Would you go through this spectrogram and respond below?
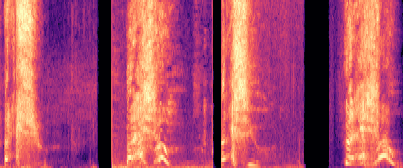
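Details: Wet sneeze compilation: four loud, explosive wet sneezes spliced together with abrupt cuts between them; ordinary sneezing.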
